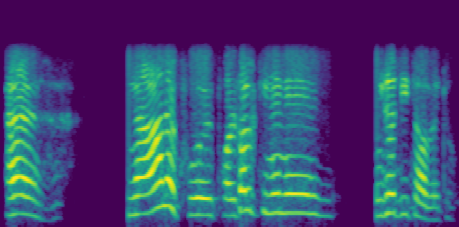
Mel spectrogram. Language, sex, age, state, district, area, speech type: Bengali, male, 60+, West Bengal, Hooghly, rural, conversation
